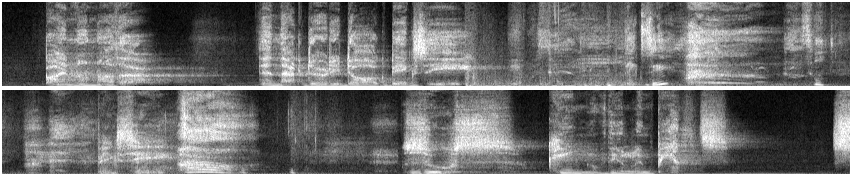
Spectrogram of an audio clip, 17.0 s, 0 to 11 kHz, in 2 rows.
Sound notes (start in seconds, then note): 4.6 thunder crashes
